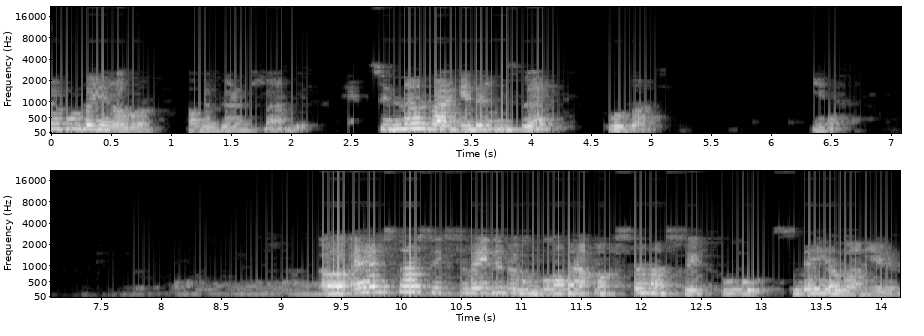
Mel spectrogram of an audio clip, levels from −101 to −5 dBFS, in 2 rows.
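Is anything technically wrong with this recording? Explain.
Yes. Throughout, interleaved audio is being read as planar: each 2048-sample block, about 42.67 ms, has its alternating left-right samples split into halves. That stretches each half to half speed, so the sound plays an octave low, doubled and choppy, stuttering at 23.4 Hz.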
